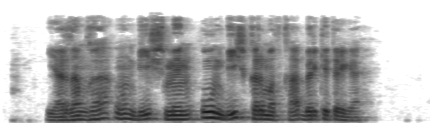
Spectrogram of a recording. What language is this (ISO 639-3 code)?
bak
